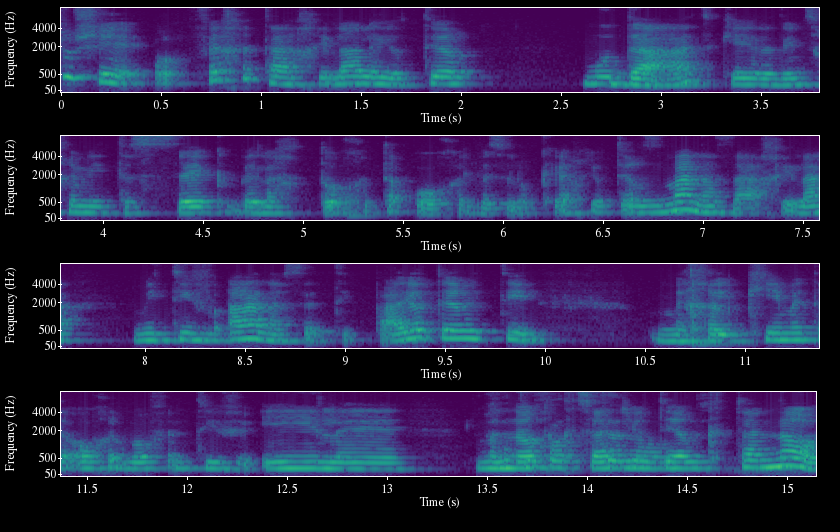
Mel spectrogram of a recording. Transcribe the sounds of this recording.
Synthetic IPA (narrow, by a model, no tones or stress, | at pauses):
uʃe̞o̞̰fe̞χethaːχilalejo̞te̞ʁ | mudaːt̪kiajeladimt͡si̥χimleitase̞kbe̞laχt̪o̞χe̞taʔo̞χe̞lvezelo̞kʰeaχjo̞te̞ʁzmanazaːχḭla | mitivʔanaːsetipʰa̰jo̞te̞ʁitit | meχalkʰimeta̰ʔo̞χelbeofe̞ntivʔile | mano̞t̪kt͡sat̪joteʁkt̪ano̞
